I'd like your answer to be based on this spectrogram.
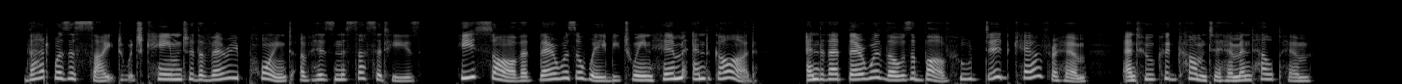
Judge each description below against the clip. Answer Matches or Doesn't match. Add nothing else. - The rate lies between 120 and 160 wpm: Doesn't match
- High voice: Matches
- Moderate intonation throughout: Doesn't match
